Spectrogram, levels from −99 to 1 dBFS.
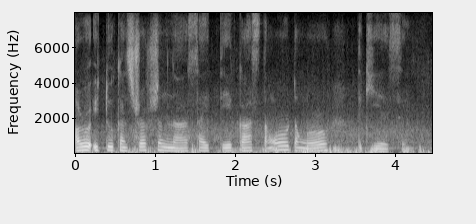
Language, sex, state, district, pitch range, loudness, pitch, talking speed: Nagamese, female, Nagaland, Dimapur, 155-190 Hz, -19 LUFS, 165 Hz, 145 wpm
